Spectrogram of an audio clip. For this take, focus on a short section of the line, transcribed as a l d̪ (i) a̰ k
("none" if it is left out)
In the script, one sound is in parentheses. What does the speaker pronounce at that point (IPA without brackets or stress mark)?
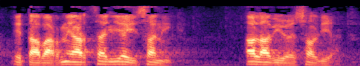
i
